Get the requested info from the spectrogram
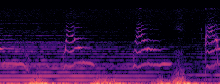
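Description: Domestic cat meowing repeatedly: four short meows, each rising then holding, about a second and a half apart. Background music with a steady low beat runs underneath.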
